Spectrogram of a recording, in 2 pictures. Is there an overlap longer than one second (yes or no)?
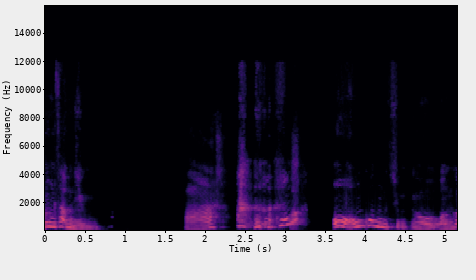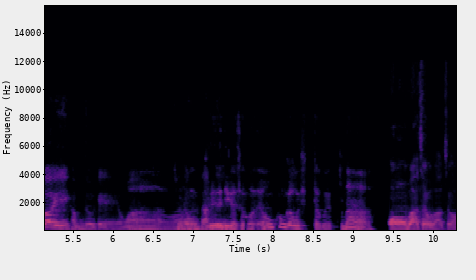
yes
